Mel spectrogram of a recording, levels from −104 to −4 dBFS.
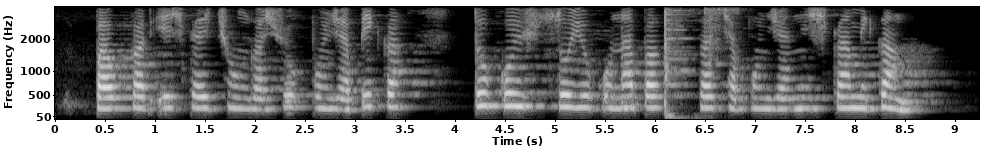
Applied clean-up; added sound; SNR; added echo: classical method WPE with log-MMSE.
